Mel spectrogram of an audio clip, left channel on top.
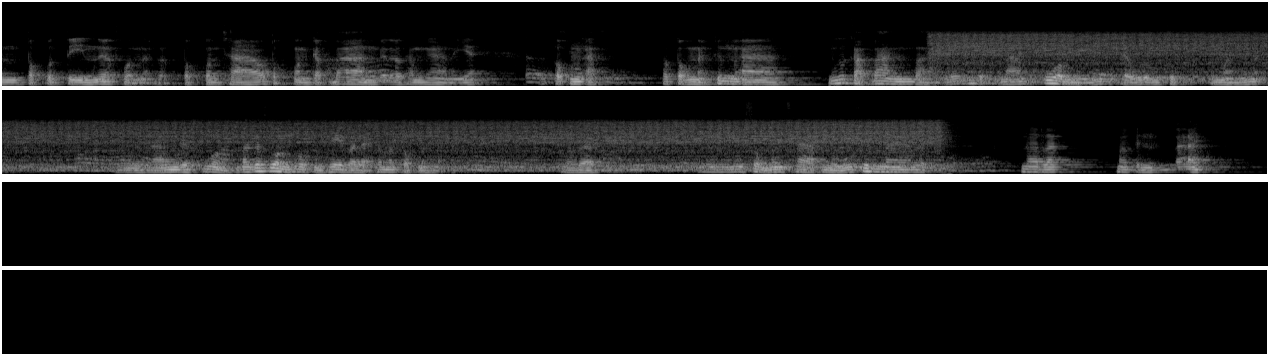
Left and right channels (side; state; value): right; silent; digital silence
